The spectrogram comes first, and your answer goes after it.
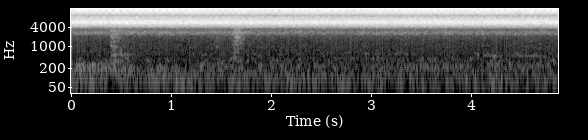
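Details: Continuous high-pitched buzzing chorus of cicadas from Kitatama District, Tokyo, Japan, with Platypleura kaempferi, Graptopsaltria nigrofuscata and Hyalessa maculaticollis present, even and unchanging throughout, above a faint low background rumble and two soft taps.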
